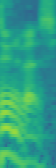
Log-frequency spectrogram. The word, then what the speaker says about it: Zooniverse: Zooniverse? Yeah, this is Zooniverse, yeah.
